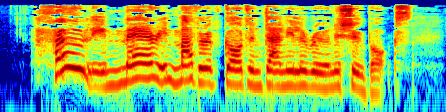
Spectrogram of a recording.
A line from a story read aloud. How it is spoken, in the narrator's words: he exclaimed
